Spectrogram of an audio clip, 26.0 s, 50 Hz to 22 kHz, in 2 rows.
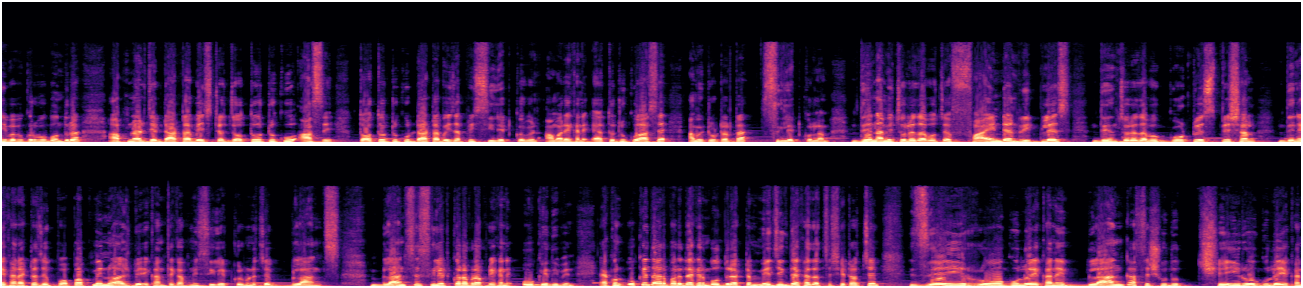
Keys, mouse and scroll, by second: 1.7-5.3 drag, 6.5-8.5 middle drag, 11.9 click, 13.1-14.2 drag, 15.9 click, 18.2 click.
